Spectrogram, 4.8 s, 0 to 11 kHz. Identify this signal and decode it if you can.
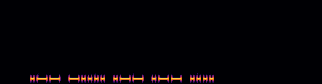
Morse code, heard as a keyed tone, about 25 wpm, 700 Hz. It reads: W6WWH
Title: USA Call Signs - 5 Characters - Repeated 3x - 25wpm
